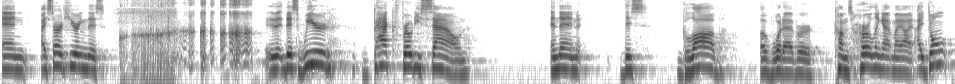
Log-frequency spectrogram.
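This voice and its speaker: A young man preaching a sermon in an earnest, conversational way, rising to loud pleading cries. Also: sits high.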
